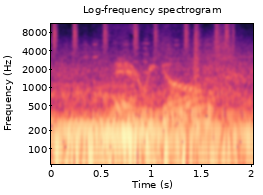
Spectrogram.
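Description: A Subaru WRX STI on a race track holds a loud, steady engine note with rising and falling throttle tones, while someone talks over it the whole time.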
